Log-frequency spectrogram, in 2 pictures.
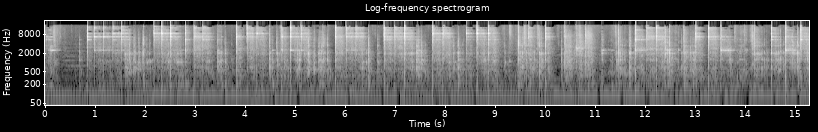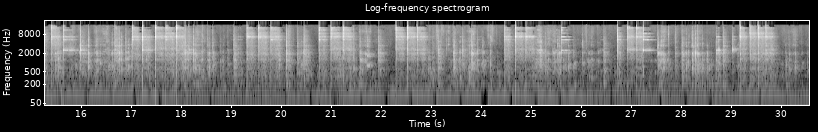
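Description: Rapid runs of hammer blows on a steel band set, ringing sharply, as iron hub bands are driven down onto a wooden wagon hub on an anvil.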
